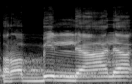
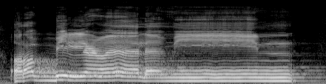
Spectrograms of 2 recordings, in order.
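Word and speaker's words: رب العالمين: പറഞ്ഞാൽ എന്താണ് അതിന്റെ അർത്ഥം എത്ര അക്ഷരങ്ങളാ നഷ്ടപ്പെട്ടത് ഒരു ഐൻ നഷ്ടപ്പെട്ടു പകരം ഒരു ലാം വന്നു അത് ശദ്ദുള്ളതായി എന്നിട്ട് റബ്ബിൽ ആല എന്നുള്ളിടത്ത് റബ്ബിൽാല എന്നായി വായനയിലാണ് ഈ പറഞ്ഞത് എഴുത്തിൽ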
